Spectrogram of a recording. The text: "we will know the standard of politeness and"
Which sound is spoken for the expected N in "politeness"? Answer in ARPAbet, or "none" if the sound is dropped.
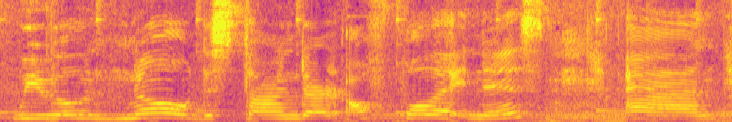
N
